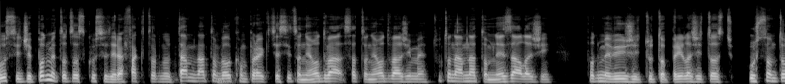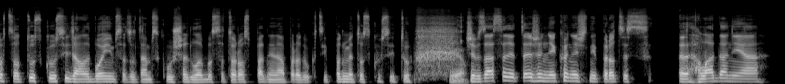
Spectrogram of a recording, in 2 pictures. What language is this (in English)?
Slovak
